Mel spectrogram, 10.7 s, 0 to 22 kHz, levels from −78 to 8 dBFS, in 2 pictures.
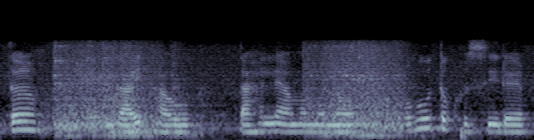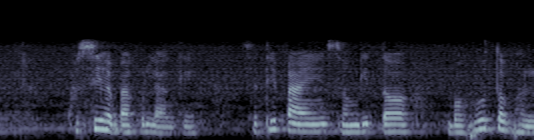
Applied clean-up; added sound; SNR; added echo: none; none; none; reverberation time 1.0 s.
